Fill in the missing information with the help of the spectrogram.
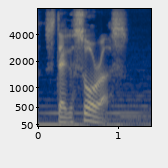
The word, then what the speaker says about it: Stegosaurus: So it says Steg, S-T-E-G-O-O-H, Sor, S-O-R-E, Us, Stegosaurus.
